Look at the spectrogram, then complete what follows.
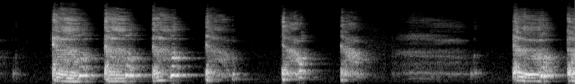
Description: sick woman deeply barks and hacks constantly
